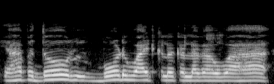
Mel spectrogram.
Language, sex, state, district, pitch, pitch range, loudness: Hindi, male, Jharkhand, Ranchi, 190 Hz, 175-200 Hz, -11 LUFS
